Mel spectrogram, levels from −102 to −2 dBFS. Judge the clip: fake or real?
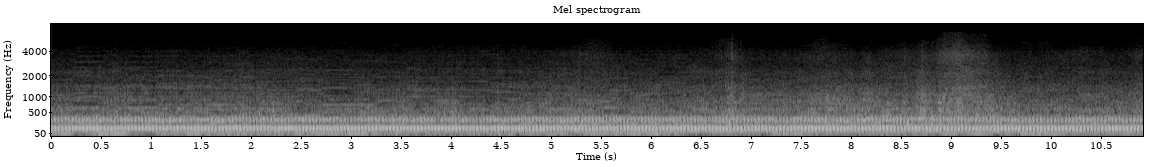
fake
